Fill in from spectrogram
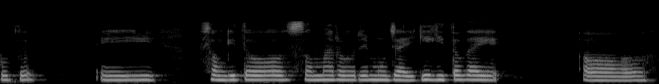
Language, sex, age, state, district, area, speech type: Odia, female, 30-45, Odisha, Ganjam, urban, spontaneous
